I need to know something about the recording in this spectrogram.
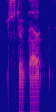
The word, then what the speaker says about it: Stuttgart: to the second you hunter stop can you pronounce stuttgart again stu cart okay sounds very good excuse me yes yes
